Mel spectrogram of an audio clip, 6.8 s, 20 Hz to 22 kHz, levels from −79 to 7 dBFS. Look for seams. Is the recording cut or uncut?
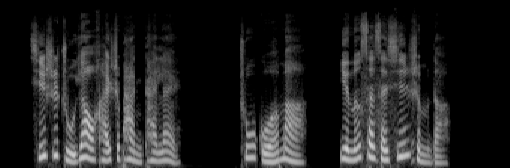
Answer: uncut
